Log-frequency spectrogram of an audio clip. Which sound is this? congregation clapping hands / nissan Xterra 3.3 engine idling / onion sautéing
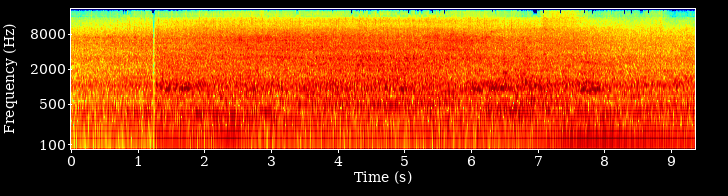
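nissan Xterra 3.3 engine idling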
